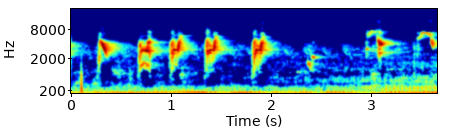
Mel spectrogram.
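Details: Long-tailed shrike giving a series of sharp, bright chirps about every half second, each a short downward-sweeping note, ending in a couple of higher thin whistles, over a steady low hum.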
